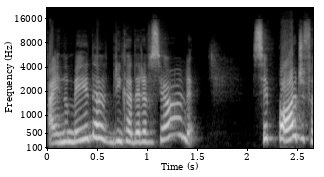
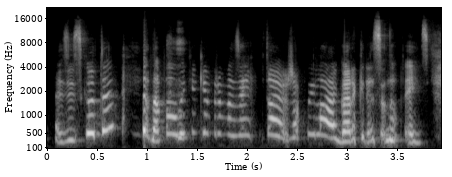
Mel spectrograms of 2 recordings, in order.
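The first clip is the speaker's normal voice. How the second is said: much higher, fast, baffled parent voice; confused parent; 10 semitones higher, faster than usual. Retold or imitated. Expert imitating a baffled parent, higher. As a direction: play the lost parent asking again. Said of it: "eles ficam assim".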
